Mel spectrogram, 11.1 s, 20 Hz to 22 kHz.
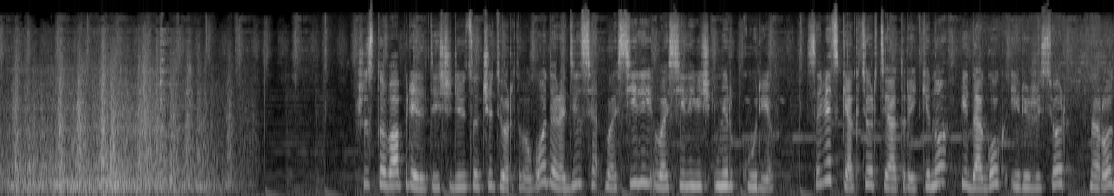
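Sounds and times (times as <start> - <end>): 
tram rolling along its rails with a low rumble: 0.0 - 2.7
speech: 3.6 - 11.1.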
